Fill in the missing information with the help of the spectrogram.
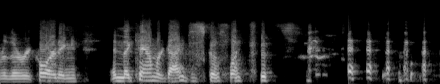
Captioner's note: laughing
